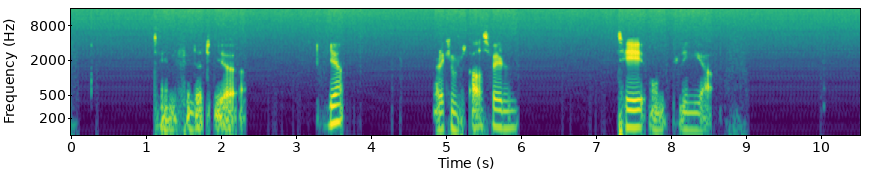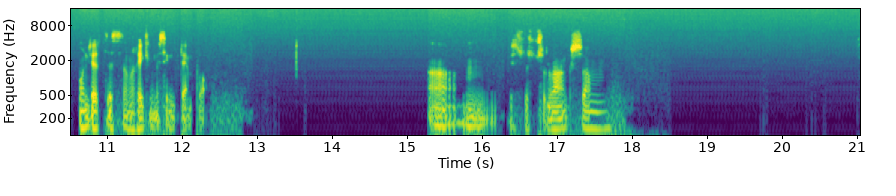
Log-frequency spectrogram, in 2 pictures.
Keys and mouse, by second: 4.2 a, 4.5 a, 5.9 t, 6.9 t, 9.3 shift+Left, 9.7 alt+a, 15.1 alt+a, 15.7 alt+a, 20.6 alt+a.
